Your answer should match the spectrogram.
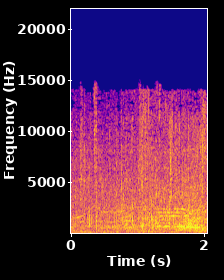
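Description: Outdoor crowd bustle: indistinct chatter of many voices with general movement noise, no clear words.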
